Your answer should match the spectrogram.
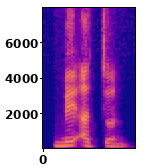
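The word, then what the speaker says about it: مائة: Note that in mi'atun, the alif is not pronounced. It is pronounced mi'atun.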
